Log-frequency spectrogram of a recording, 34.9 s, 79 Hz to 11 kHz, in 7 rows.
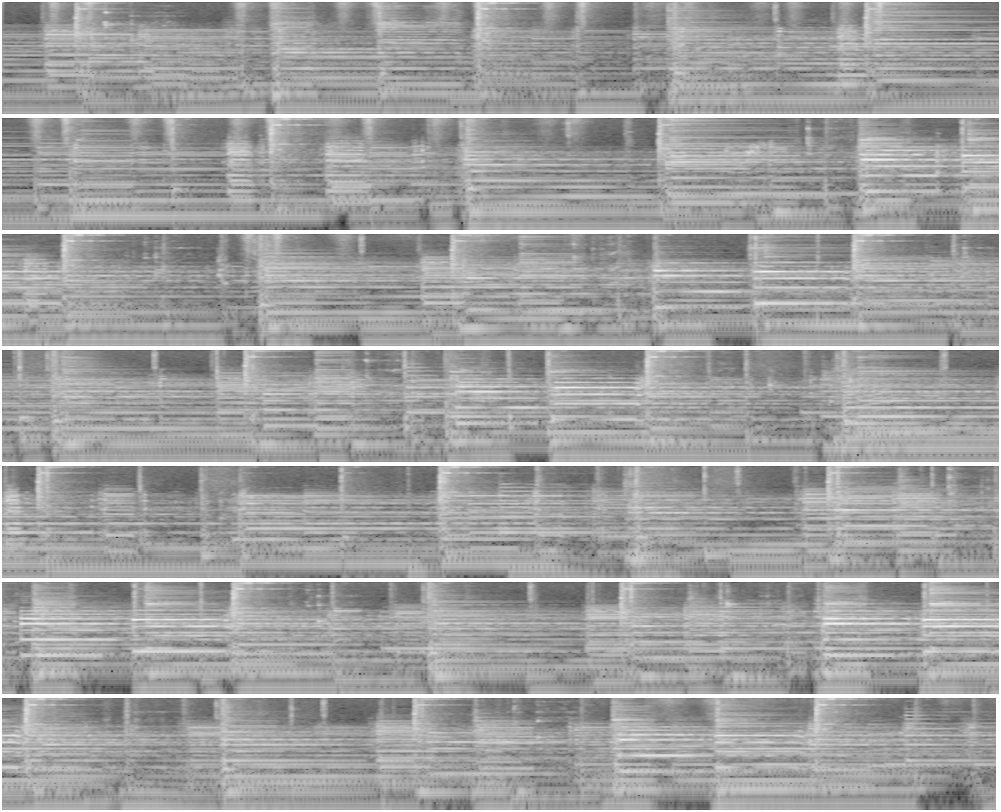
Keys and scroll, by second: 14.2 2, 14.3 5, 17.3 3, 22.2 BackSpace, 25.3 7.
